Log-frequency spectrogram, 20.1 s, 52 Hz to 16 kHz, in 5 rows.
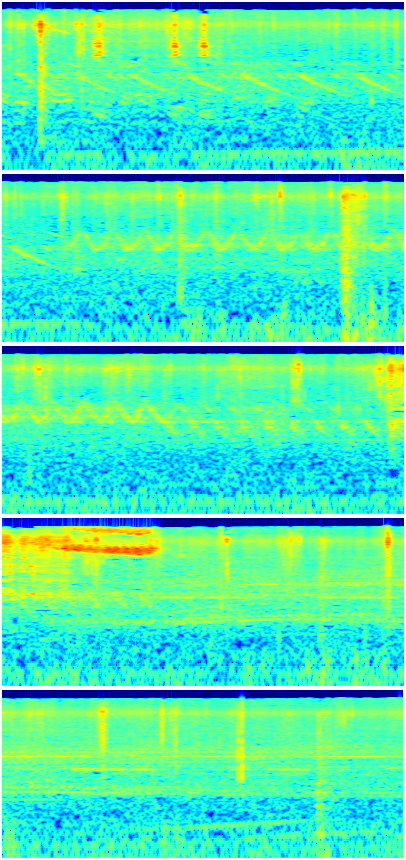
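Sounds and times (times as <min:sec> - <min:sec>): car alarm warbling: 0:00.0 - 0:17.8
thump: 0:07.4 - 0:07.8, 0:19.2 - 0:19.5
rushing noise with high squeal: 0:12.1 - 0:14.6.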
